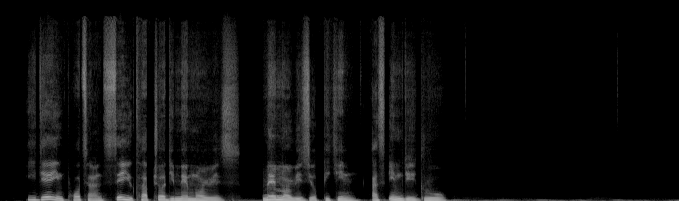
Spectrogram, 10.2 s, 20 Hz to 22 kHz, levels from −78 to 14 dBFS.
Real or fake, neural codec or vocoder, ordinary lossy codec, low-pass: fake; autoencoder, 48 kHz, 32 numbers a frame, DAC-VAE, trained on Japanese speech; none; none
